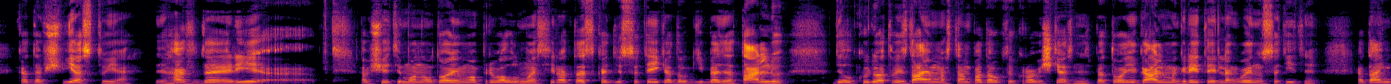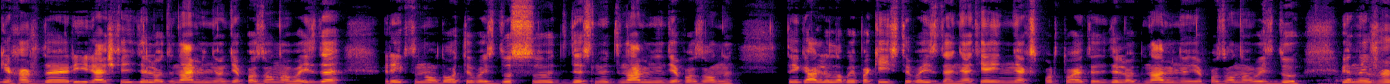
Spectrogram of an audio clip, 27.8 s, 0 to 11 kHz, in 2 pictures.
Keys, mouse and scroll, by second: 19.6-27.8 middle drag.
